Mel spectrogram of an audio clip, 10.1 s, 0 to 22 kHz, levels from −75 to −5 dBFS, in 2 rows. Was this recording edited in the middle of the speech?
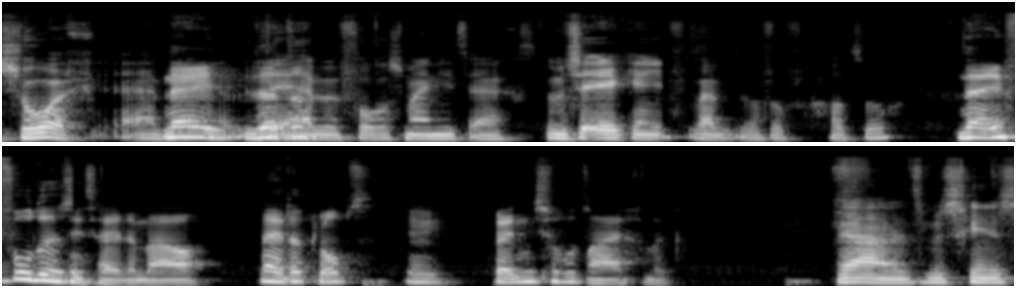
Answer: yes; 5 cuts; at 3.3 s, 3.8 s, 5.4 s, 6.3 s, 8.0 s

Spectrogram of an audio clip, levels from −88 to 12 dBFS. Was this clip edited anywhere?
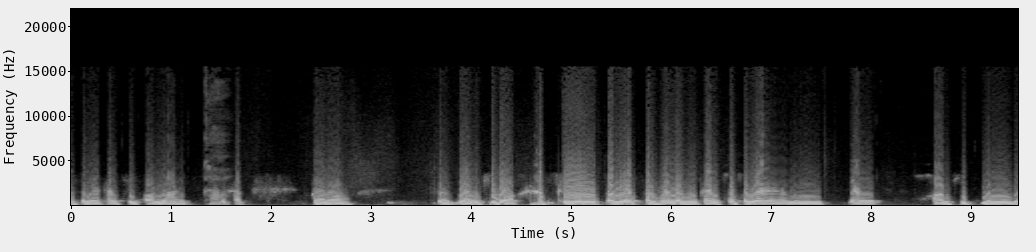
no; 0 cuts

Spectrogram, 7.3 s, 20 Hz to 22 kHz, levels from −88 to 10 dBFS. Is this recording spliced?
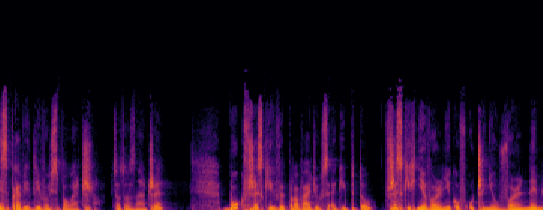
yes; 2 cuts; at 1.4 s, 5.0 s

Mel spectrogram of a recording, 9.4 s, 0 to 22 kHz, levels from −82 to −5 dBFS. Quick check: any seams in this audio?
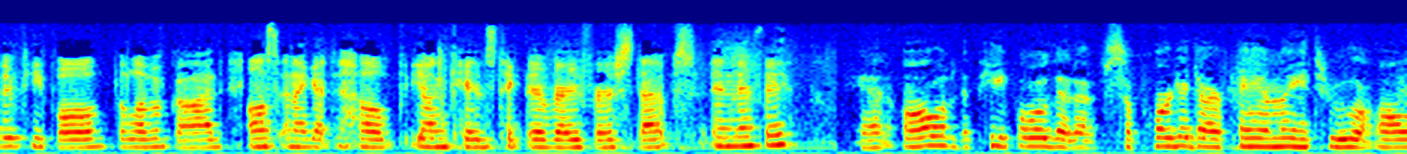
yes; 1 cut; at 1.8 s

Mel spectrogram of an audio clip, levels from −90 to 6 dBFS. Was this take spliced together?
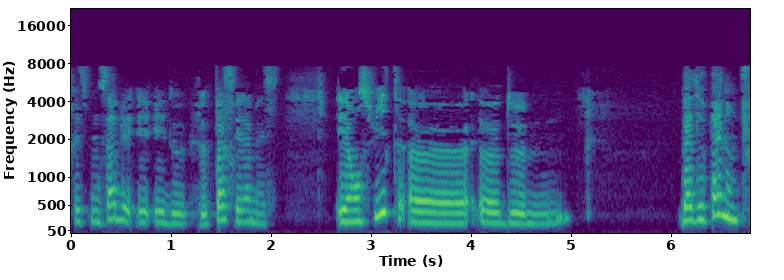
yes; 3 cuts; at 1.3 s, 1.6 s, 4.1 s

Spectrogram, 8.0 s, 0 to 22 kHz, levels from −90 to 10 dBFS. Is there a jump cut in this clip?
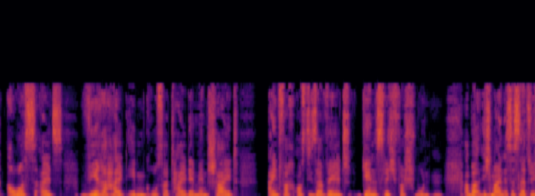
no; 0 cuts

